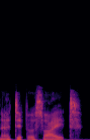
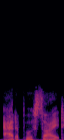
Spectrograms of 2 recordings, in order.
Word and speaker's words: adipocyte: The term for a fat cell is an adipocyte or adipocyte, however you want to pronounce that is fine with me.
